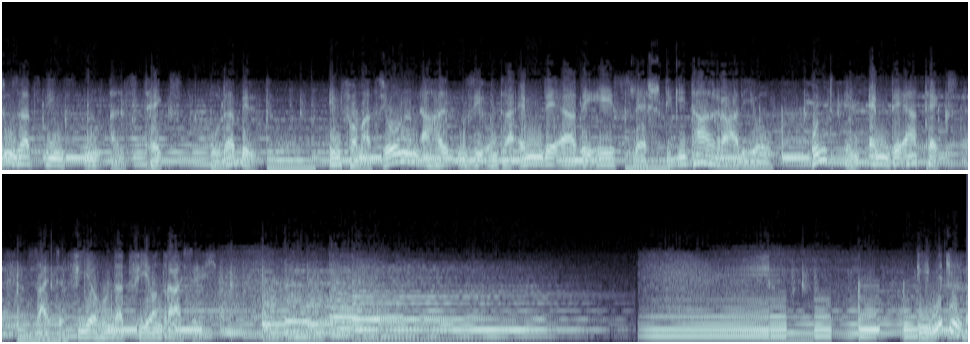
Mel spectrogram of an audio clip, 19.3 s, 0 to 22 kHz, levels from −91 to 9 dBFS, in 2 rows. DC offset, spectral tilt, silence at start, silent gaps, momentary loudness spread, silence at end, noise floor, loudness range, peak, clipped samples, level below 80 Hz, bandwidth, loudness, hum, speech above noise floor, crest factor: under 0.1%; -11 dB/octave; 0 s; none; 8 LU; 0 s; -36 dBFS; 5 LU; 0 dBFS; under 0.1%; -34 dBFS; 4.1 kHz; -16 LUFS; none; 22 dB; 14 dB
